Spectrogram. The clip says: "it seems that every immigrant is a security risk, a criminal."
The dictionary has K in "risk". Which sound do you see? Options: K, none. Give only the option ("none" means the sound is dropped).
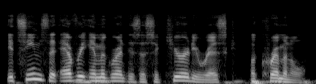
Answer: K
